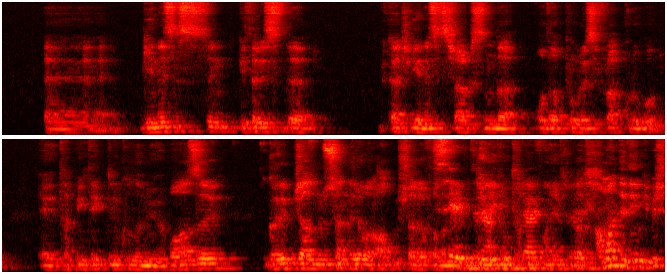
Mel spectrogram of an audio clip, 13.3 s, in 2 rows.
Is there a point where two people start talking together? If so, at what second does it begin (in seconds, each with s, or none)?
10.9 s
